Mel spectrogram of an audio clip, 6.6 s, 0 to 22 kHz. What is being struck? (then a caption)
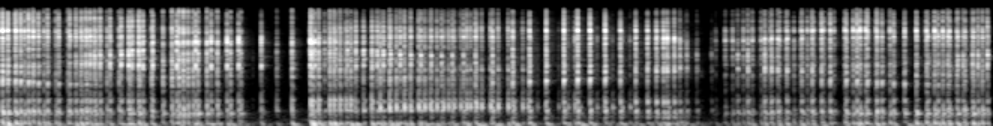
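Plastic cassette tape case. A green striped pointed tool traces over and taps the cover of a palm-sized, hollow, clear hard plastic cassette case with a printed paper insert. Rapid, dry, bright clicks and scratchy tapping run almost continuously, with brief pauses near 1.8 and 4.7 seconds. Each tap ends instantly, with no ring and almost no low end.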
